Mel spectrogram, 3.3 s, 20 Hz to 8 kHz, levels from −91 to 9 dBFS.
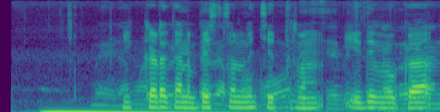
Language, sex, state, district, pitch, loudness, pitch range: Telugu, male, Andhra Pradesh, Sri Satya Sai, 145 Hz, -16 LUFS, 135-150 Hz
